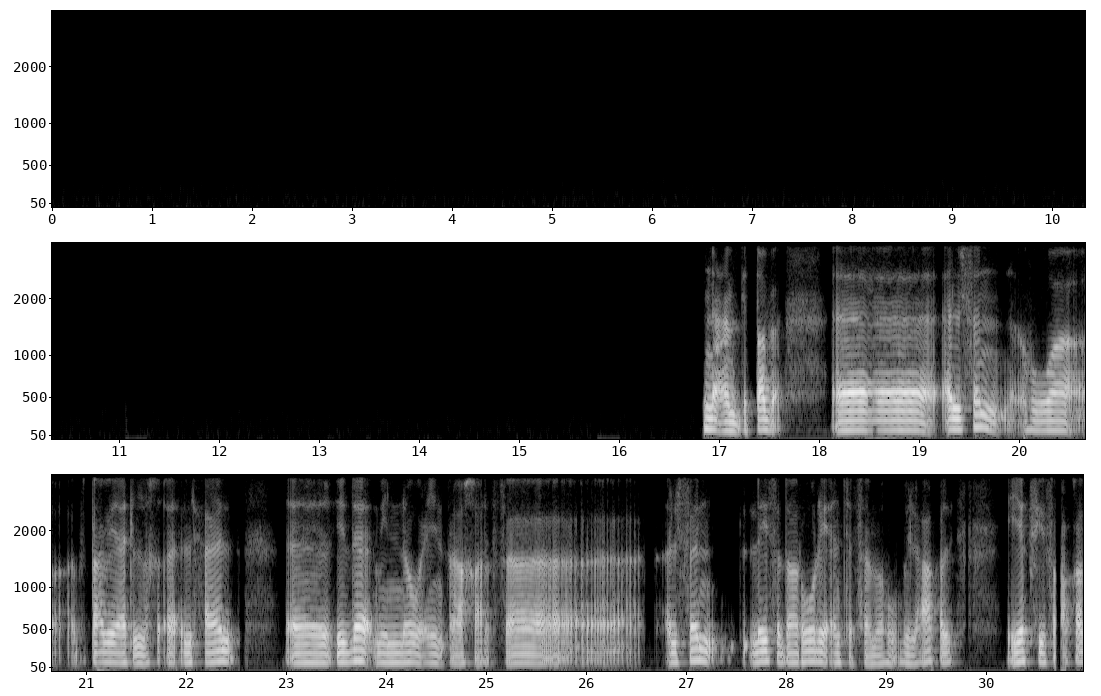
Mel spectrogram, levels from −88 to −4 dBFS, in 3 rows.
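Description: No technical faults are audible.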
